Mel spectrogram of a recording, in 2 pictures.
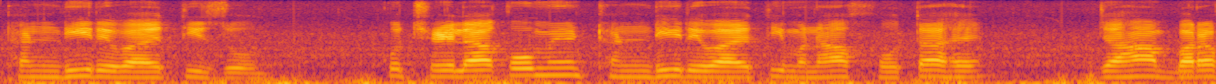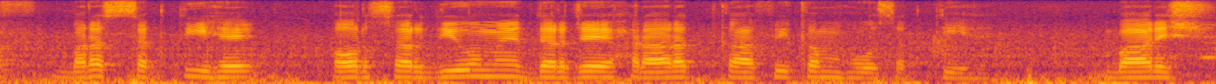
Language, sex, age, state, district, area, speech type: Urdu, male, 18-30, Bihar, Purnia, rural, spontaneous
